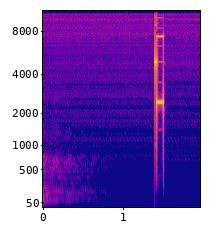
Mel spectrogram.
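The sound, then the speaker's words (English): Slice pushes a button on a console to close the office door, giving a single short, loud electronic bleep with a bright high tone. Before it, a faint low rumble fades out into silence. “The door closes to the office as Slice pushes a button on a console.”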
